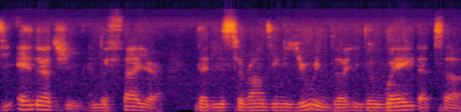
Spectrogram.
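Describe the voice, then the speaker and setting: A man's dark, mellow voice in a French accent, at a moderate pace with ordinary pitch variation. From France. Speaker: event moderator. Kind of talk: event introduction speech. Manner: halting, many fillers and repetitions.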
